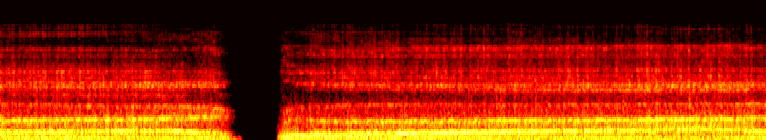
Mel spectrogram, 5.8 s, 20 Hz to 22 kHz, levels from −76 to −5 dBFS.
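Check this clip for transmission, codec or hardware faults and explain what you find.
No faults found: the everyday sound comes through the call path with only the ordinary coding character of a call codec and a top end that stops around 12 kHz, which fits Opus at a modest call bitrate.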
